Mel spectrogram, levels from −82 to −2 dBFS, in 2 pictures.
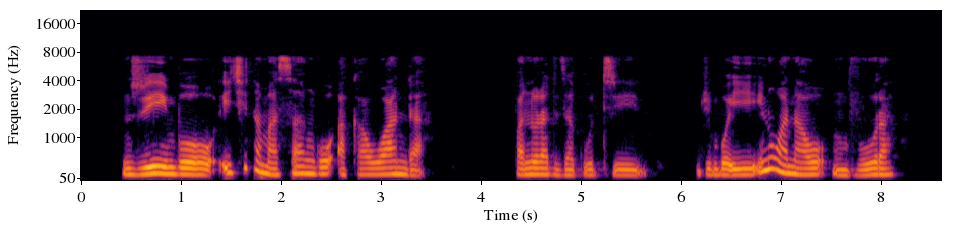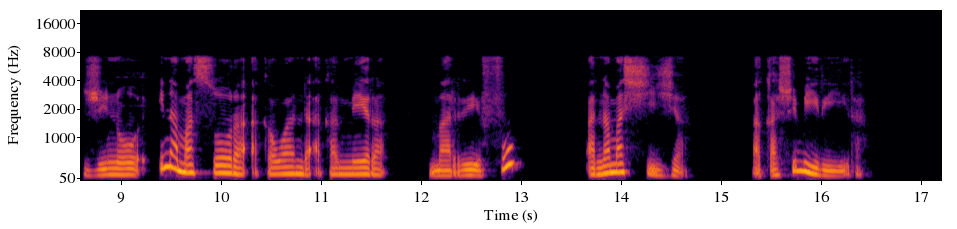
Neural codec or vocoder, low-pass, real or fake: none; 7.2 kHz; real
